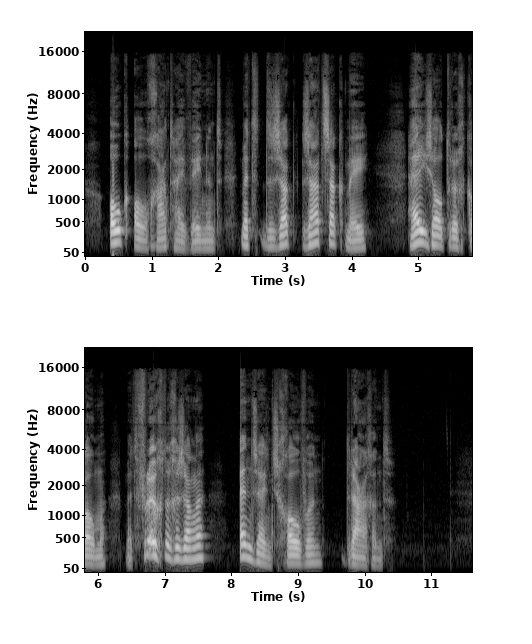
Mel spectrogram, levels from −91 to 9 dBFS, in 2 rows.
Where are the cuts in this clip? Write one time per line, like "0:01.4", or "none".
none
